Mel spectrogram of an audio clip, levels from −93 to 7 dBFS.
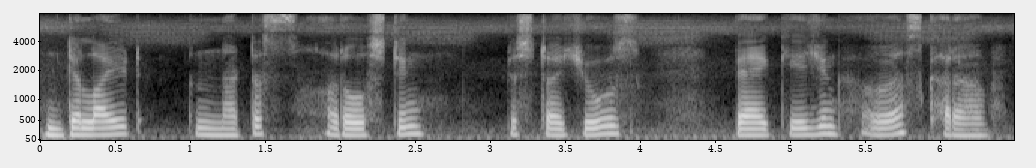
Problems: none marked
